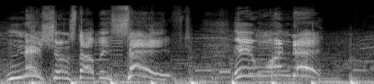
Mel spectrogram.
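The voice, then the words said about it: Shouting preacher. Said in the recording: “why am I shouting now? I'm not shouting for you 300 people. I'm shouting”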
